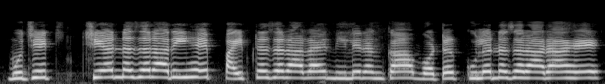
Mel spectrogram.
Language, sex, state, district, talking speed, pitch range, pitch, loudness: Hindi, female, Madhya Pradesh, Bhopal, 210 wpm, 285-320 Hz, 300 Hz, -11 LUFS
